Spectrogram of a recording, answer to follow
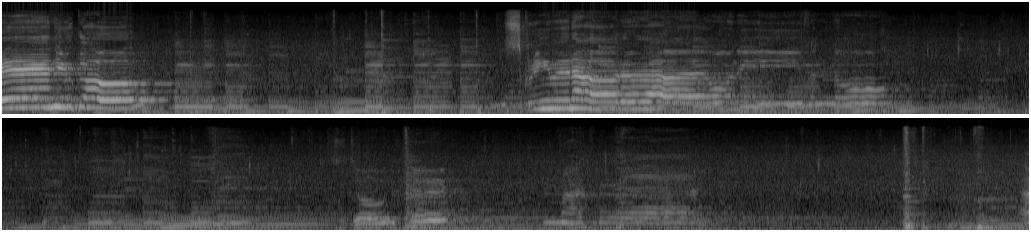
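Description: Solo acoustic guitar fingerpicked in a slow song. A man's voice holds sung notes that slide downward in the first two seconds and again about five seconds in, and guitar alone carries the rest.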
